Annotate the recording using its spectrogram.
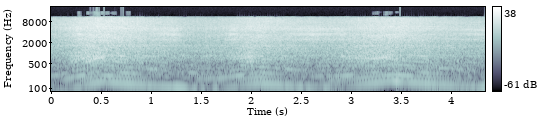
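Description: Fiat car engine, warm, revved up and let back down three times in steady succession with the choke closed. Each time it picks up smoothly, running as it should without the stumble or loss of power it shows otherwise.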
